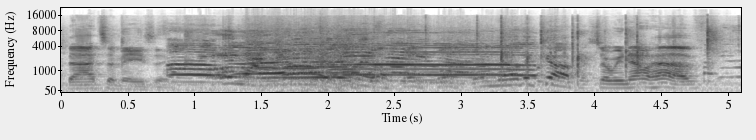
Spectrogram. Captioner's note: cheering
